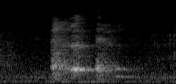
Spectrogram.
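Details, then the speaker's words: Single short cough with a brief second burst, heard at a distance in a quiet room, from a household member with a bronchial-type respiratory infection that has been passing through the family; cough. "if you can hear my talk about coughing in the background we've all been fighting some sort of respiratory like bronchial infection"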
